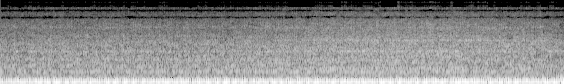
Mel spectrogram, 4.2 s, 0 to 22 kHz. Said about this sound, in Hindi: Mercedes Benz M177 petrol engine है ये।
